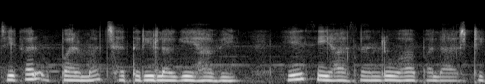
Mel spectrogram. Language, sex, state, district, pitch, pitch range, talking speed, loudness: Chhattisgarhi, female, Chhattisgarh, Rajnandgaon, 190 Hz, 180-200 Hz, 135 wpm, -15 LUFS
